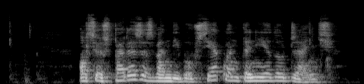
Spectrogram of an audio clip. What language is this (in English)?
Catalan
